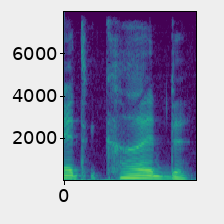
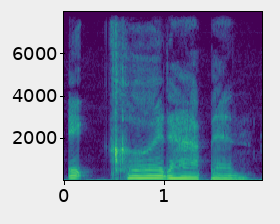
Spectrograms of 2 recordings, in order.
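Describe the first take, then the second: First: "could" drawn out and falling; stress on could. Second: "could" slow and heavy in "It could happen"; stress on could. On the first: Host echoing her, stressing "could". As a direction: lean on "could", slow fall. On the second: Host slowly stressing "could" in "It could happen". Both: Shown as a demonstration. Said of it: "Main word, could".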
